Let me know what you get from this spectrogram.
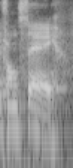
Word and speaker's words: français: Ballet français.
